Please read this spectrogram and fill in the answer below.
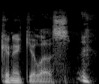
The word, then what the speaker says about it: Caniculus: So his name was Stavos Caniculus. – Caniculus. But some actors pronounce it Caniculus. – It's like nuclear.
